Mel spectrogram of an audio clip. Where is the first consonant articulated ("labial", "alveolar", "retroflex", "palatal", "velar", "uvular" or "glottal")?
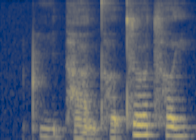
labial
